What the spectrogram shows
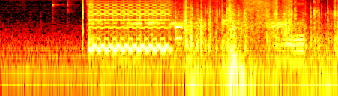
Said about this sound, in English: Even with the cell phones, the landlines go off.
